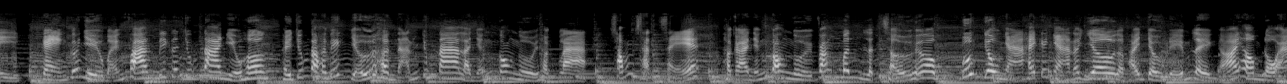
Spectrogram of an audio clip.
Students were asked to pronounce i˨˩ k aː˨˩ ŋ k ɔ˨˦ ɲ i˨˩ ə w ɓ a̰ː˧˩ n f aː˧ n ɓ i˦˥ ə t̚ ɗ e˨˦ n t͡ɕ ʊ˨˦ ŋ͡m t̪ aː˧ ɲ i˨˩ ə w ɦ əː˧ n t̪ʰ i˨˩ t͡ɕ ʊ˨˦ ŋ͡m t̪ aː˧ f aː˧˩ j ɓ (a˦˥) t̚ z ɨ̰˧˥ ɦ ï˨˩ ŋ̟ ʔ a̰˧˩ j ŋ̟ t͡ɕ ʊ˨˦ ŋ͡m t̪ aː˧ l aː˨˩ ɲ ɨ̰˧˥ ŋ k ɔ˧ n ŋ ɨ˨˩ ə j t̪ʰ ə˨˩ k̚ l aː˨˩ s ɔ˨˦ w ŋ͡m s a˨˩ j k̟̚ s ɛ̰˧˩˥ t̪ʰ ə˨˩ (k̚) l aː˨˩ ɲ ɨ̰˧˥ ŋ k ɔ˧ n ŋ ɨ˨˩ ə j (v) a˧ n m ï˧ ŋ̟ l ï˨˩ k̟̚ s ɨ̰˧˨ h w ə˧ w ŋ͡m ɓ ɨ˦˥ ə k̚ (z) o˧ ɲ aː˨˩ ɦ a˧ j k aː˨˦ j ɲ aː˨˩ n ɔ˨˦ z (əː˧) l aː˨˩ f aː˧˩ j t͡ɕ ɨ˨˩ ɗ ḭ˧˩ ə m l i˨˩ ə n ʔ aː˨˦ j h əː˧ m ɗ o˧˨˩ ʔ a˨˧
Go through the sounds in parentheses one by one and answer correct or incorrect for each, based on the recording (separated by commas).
incorrect, correct, correct, correct, correct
